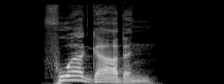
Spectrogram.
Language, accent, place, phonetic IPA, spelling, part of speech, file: German, Germany, Berlin, [ˈfoːɐ̯ˌɡaːbn̩], Vorgaben, noun, De-Vorgaben.ogg
- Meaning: plural of Vorgabe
